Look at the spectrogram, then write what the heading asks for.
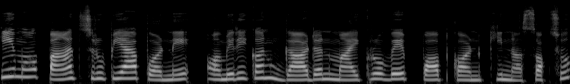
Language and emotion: Nepali, neutral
